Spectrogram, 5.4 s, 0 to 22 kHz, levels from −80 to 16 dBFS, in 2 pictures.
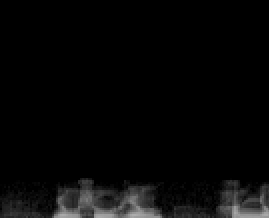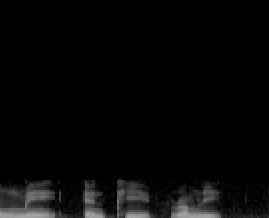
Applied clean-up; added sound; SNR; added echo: none; none; none; none.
